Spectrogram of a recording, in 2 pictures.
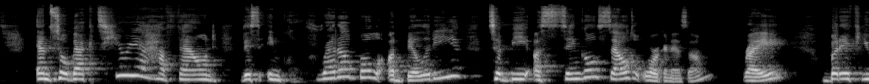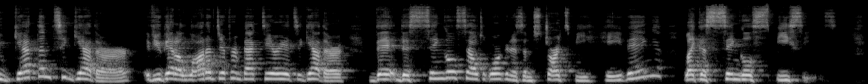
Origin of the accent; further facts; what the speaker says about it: New York City, New York, United States; You know, I grew up in New York City. And so, you know, New York City is the perfect example of a biofilm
